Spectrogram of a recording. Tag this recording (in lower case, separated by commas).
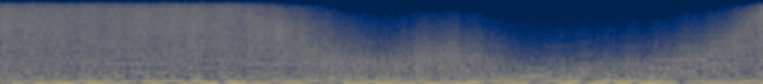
music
